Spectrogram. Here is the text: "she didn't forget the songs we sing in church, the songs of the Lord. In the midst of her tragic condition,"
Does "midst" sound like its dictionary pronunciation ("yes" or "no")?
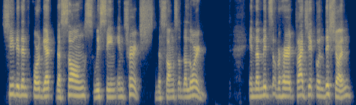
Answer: yes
